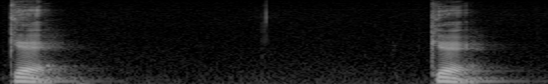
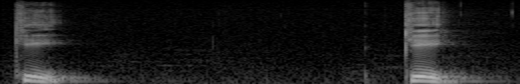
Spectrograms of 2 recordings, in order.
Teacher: the U is not pronounced, so we only keep the K sound from the Q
